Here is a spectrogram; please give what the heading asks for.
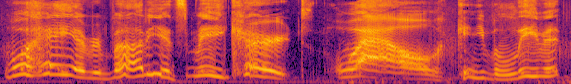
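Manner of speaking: very high, loud vlog hello; excited greeting. Real, not acted. Traveler opening a clip for his viewers, excited greeting. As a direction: call it out high and amazed, drawing out the words.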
